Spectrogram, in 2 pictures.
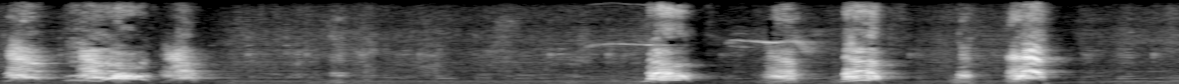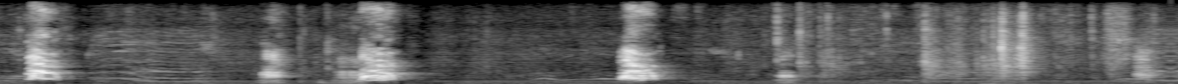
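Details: Six-and-a-half-week-old puppies on a playful tear bark and yip in sharp, separate bursts roughly every second, some shrill and whiny, over a constant faint background hum.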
